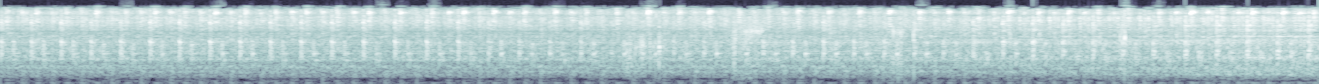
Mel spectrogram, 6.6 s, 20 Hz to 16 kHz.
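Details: R100S engine about 500 km after a rebuild, with heads retorqued and rockers and rocker side play adjusted: a fast, sharp ticking knock of about three per second on the left side when cold, gone when warm.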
